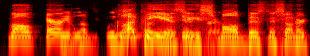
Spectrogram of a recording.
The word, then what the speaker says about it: Hovde: Well, when you talk about the best and brightest from Wisconsin, I'm less clear that either Eric Hudby, and I've learned, I heard his ad last night, it's Hudby. – Hudby, yes. – I was calling him Hudby, but, emphasis on the ho, like sellout, Laguna Beach sellout ho.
